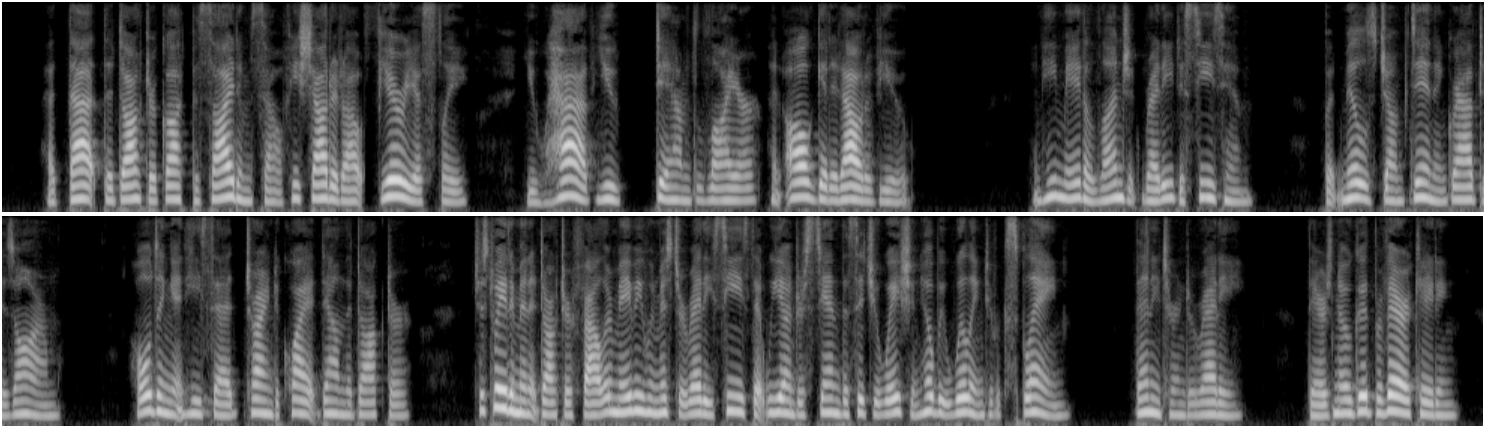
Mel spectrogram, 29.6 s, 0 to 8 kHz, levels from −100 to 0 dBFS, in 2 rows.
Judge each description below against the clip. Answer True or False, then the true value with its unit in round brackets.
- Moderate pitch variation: True (3.2 semitones)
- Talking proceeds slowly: False (165 wpm)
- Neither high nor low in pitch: True (180 Hz)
